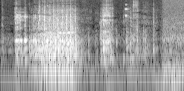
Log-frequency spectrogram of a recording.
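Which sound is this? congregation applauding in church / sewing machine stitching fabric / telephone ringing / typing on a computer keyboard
sewing machine stitching fabric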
